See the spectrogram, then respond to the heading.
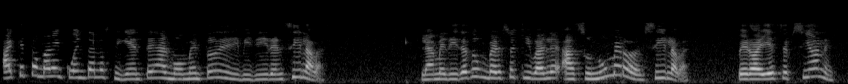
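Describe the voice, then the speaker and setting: Here a teacher from Mexico, a woman with a high-pitched voice, talks through a recorded lesson, patiently explaining and slowly reading out examples. The audio is dull.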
